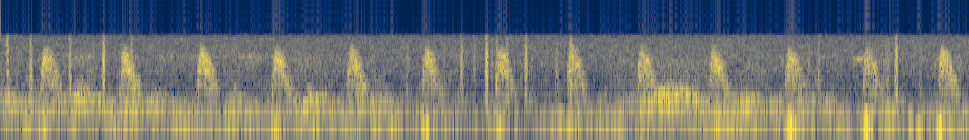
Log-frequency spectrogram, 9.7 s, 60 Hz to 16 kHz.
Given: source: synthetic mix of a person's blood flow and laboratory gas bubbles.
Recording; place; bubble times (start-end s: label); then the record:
Doppler ultrasound of blood flow; subclavian vein
0.05-0.11 s: bubbles
From the record:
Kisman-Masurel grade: 112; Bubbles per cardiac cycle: 1 to 2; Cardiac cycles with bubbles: 1 to 10%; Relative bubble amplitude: moderate (0.250 to 0.450); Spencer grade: 1 (occasional bubble signal discernible with the cardiac motion signal, with majority of cardiac periods free of bubbles); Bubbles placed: anywhere in the cardiac cycle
